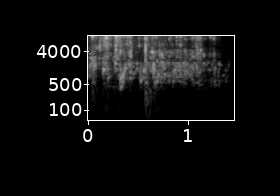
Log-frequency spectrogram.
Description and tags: Water Paddle soft 023
Part of a collection of sounds of paddle strokes in the water, a series ranging from soft to heavy.
Recorded with a Zoom h4 in Okanagan, BC.
splash, zoomh4, lake, boat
